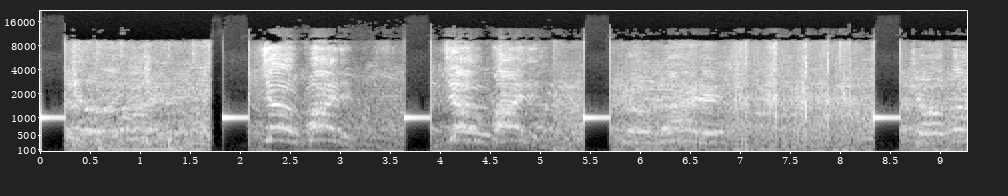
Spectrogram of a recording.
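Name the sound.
stadium crowd chanting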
